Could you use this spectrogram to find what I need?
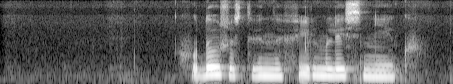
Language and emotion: Russian, neutral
